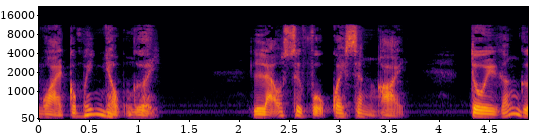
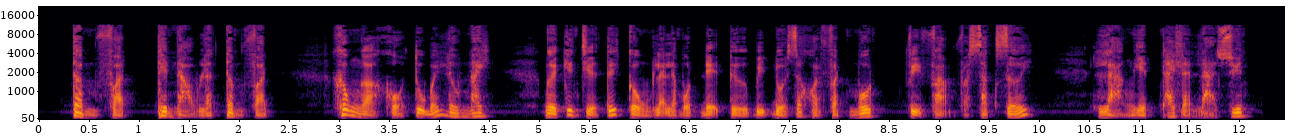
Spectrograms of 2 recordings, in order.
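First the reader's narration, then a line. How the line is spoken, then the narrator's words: Old monk, long sigh. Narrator (Vietnamese): Nhà sư râu bạc thở dài thườn thượt nói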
